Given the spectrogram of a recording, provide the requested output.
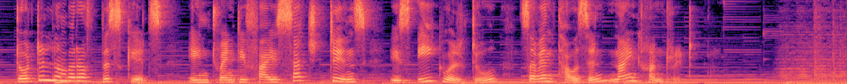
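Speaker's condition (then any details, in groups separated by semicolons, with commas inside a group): No condition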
